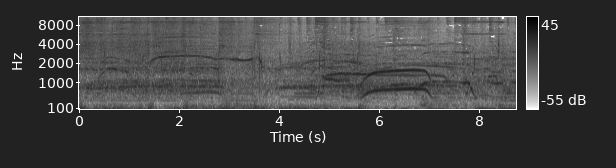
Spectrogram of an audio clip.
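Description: Live pop band playing with a heavy bass beat, with the audience cheering and letting out long, high whoops over it twice.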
